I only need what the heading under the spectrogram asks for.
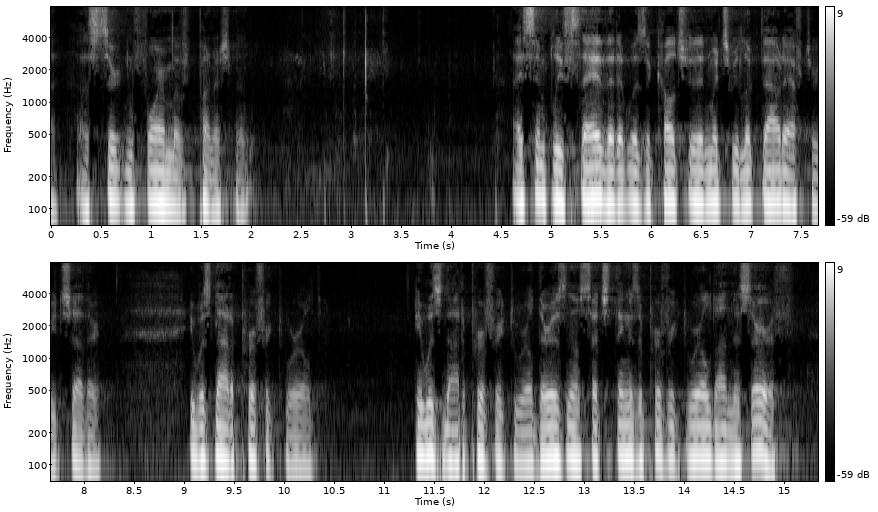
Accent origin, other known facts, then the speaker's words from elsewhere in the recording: New Hampshire, United States; I come from New Hampshire, where Bishop Robinson of the Episcopal Church is the one that set aside the firestorm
